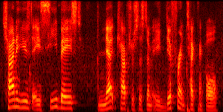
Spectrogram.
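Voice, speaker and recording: A Vietnamese man comments on a video clip being played, explaining things casually and conversationally. His voice is fairly high and animated at a moderate pace, and he keeps tacking "right?" onto his points.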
